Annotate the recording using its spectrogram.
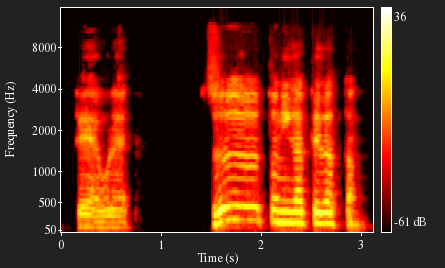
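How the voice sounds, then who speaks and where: A man's somewhat breathy voice sits at a fairly high pitch with very wide pitch swings. He speaks at a moderate pace, and the sound is dry and close with no echo. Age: 50s. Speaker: musician and podcast co-host. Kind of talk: casual chat.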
